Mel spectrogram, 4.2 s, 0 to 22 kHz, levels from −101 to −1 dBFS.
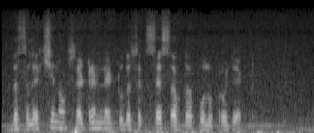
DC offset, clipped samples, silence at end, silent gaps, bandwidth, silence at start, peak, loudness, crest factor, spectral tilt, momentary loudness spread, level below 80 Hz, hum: under 0.1%; under 0.1%; 0 s; none; 16 kHz; 0.05 s; -16 dBFS; -37 LUFS; 20 dB; -5.5 dB/octave; 17 LU; -44 dBFS; none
